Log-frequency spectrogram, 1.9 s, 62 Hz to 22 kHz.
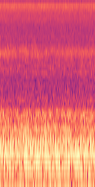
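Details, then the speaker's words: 2019 Nissan Livina after warm-up, rpm dropped from about 1000 toward normal 800 idle and temperature indicator rising: smooth, even low idle hum with steady tone, no knocks or misses; engine settled to stable warm idle. "jadi ini sudah stabil"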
